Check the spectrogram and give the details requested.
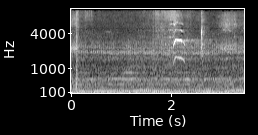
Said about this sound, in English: And there's another spring sound. I can hear a lawnmower. Or at least I think it's a lawnmower. Goodness knows where they're mowing.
